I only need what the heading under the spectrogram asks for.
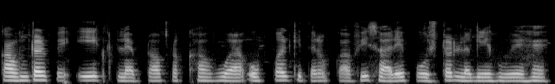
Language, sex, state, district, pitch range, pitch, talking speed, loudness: Hindi, female, Uttar Pradesh, Lalitpur, 165-185 Hz, 170 Hz, 160 wpm, -20 LUFS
